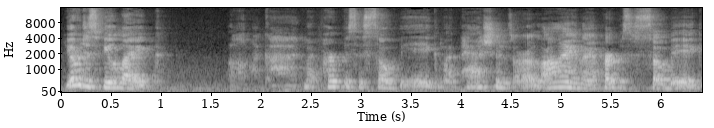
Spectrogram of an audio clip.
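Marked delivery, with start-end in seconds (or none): 1.7-6.4 awed whisper about a big purpose; breathless hushed awe. Real, not acted. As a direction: whisper it like a secret dream. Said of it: "It's scary".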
